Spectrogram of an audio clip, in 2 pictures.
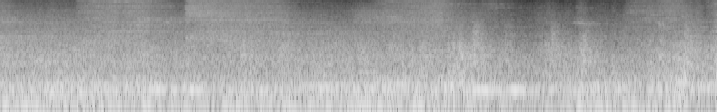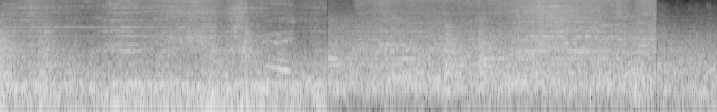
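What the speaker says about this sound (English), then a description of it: "the train is approaching the junction in Spokane" Freight train rolling on rails near a junction in Spokane, a loud continuous rumble with rhythmic wheel clatter and squeal, heard close up from aboard.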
